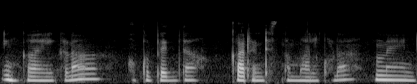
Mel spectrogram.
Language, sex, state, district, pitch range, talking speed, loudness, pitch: Telugu, male, Andhra Pradesh, Annamaya, 185-210 Hz, 115 wpm, -23 LUFS, 195 Hz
